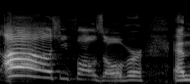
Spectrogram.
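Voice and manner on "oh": high, loud imitated yelp; mock cry of a fall. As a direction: yelp as if toppling over, hammed up. Imitates Laura crying out as she falls.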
